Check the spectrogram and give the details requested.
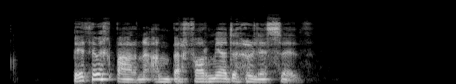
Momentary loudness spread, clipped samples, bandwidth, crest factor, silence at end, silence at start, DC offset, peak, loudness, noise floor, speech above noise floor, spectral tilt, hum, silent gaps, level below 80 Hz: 6 LU; under 0.1%; 9.6 kHz; 16 dB; 1.55 s; 0.75 s; under 0.1%; -2 dBFS; -15 LUFS; under -90 dBFS; over 76 dB; -4.5 dB/octave; none; none; -54 dBFS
